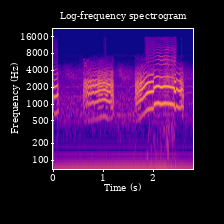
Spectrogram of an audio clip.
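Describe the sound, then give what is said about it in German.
Two drawn-out, wailing cries from red fox cubs calling for their mother, harmonic and plaintive, the second louder and rising into a shrill, strained peak before falling away; no talking. “In diesem Fall die Welpen des Rotfuchses.”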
